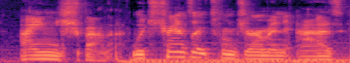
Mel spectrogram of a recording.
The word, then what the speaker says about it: Einspänner: of this recipe so it's called an einshbana which i apologize if my pronunciation is off but i think that's how you're supposed to say it ein spana which translates from german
